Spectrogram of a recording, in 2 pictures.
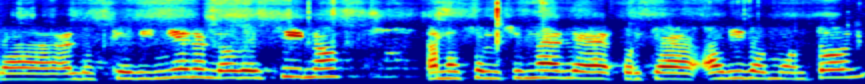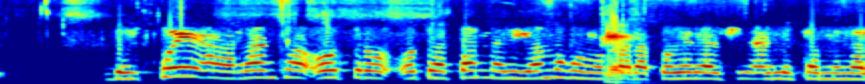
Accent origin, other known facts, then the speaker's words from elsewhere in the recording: Bolivia; nos está dando esa oportunidad de sentirnos orgullosos de ser bolivianos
